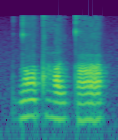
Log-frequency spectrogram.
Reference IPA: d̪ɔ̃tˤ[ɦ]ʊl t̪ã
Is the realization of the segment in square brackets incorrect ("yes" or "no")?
no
